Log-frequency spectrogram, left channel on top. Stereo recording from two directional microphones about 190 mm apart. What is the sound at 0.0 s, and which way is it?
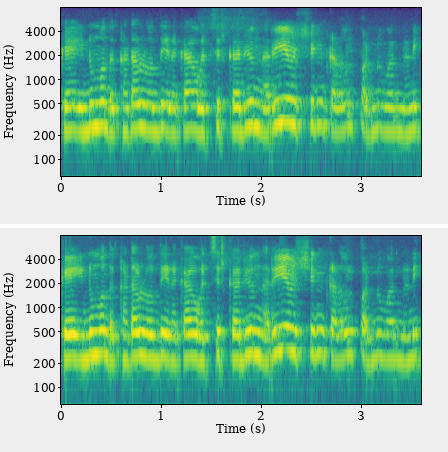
Speech, 40° right (ahead or behind).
